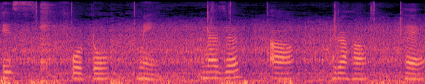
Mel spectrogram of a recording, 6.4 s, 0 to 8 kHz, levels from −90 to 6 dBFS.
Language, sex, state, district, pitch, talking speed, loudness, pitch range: Hindi, female, Chandigarh, Chandigarh, 195 Hz, 65 wpm, -18 LUFS, 185-210 Hz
